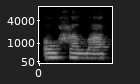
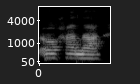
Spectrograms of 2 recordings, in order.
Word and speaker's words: Ohala: Muslims of Chicago, and just to clarify, it's Ohala Foundation. I know there's a way of reading it in English that is a little bit different, but it's pronounced Ohala.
